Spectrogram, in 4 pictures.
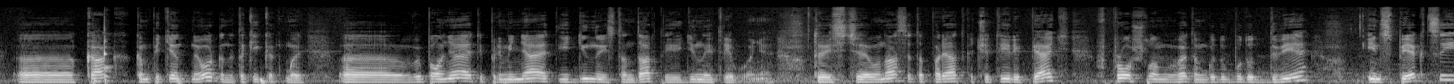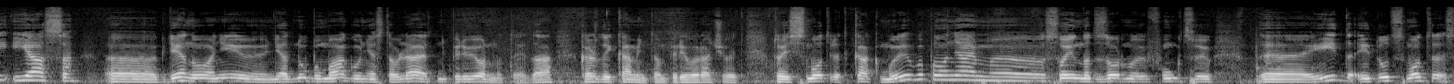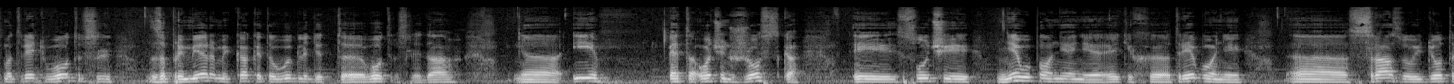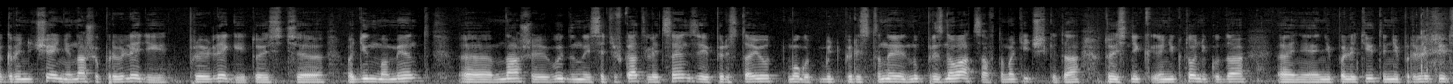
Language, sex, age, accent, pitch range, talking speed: Russian, male, 40-59, native, 115-140 Hz, 120 wpm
